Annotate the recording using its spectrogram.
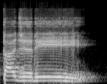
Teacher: را کے بعد یا مدہ ہے، ایک الف کی مقدار، اس کو لمبا کریں گے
